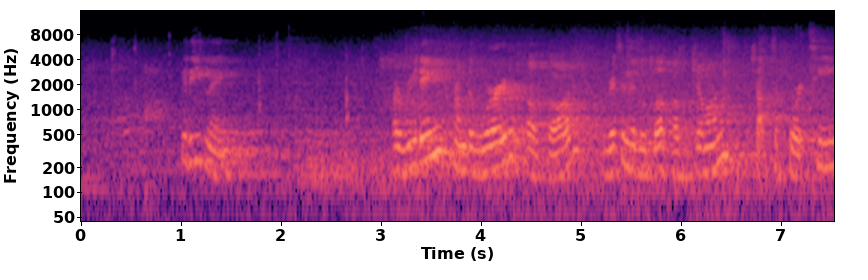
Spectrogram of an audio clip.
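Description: A woman speaks into a microphone, heard through loudspeakers in an echoing hall.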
